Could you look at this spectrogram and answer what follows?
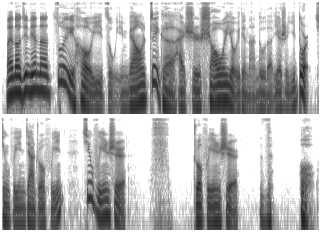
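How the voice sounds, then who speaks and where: A man teaching a pronunciation lesson, demonstrating sounds slowly and deliberately and joking along the way. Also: sits low, mellow, dry recording, studio quality.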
